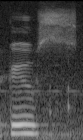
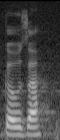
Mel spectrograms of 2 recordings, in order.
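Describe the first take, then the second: First: The word is one syllable, like goose. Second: The word is two syllables, ending in ah. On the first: The speaker calls it wrong. "We hear goose" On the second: The speaker calls it right. "It just goza"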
